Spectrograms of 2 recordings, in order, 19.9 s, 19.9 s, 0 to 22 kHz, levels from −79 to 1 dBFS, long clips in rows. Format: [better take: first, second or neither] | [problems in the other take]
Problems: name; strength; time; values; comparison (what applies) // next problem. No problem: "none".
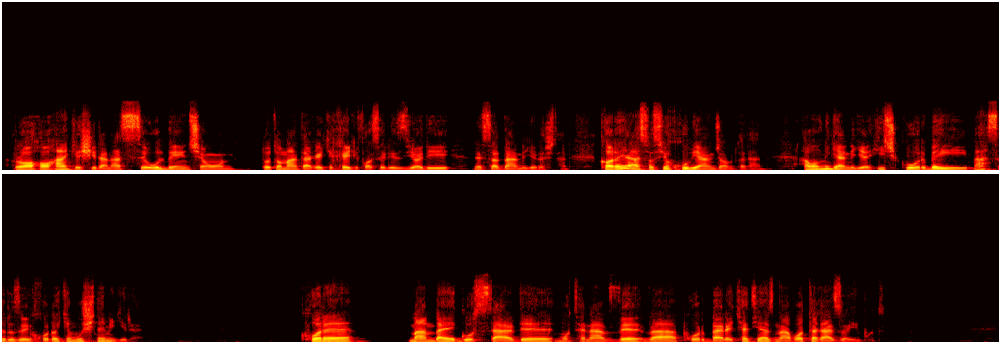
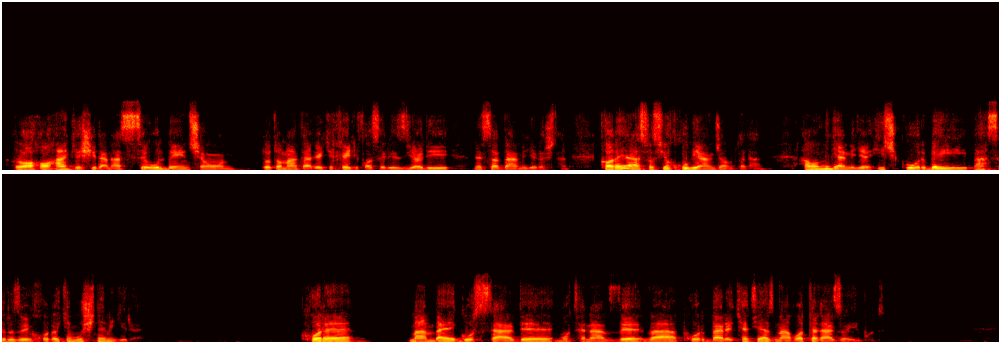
first | garbled, watery; badly; nothing above 7.5 kHz; slightly in the first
